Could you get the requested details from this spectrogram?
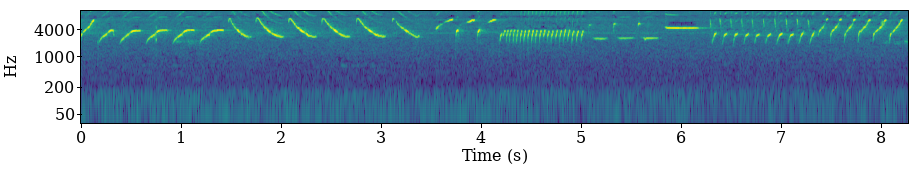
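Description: A canary sings a fast, varied song of rapid falling whistles, buzzy rolled trills and sharp repeated notes, all high-pitched and continuous.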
